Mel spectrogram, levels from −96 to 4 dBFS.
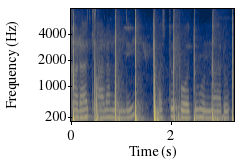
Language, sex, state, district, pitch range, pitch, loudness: Telugu, female, Andhra Pradesh, Annamaya, 175-190 Hz, 180 Hz, -27 LUFS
